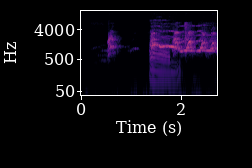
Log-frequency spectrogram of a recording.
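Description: Dogs bark, a short yip followed by a loud, drawn-out bark that trails into a whining howl, with no talking over it.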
